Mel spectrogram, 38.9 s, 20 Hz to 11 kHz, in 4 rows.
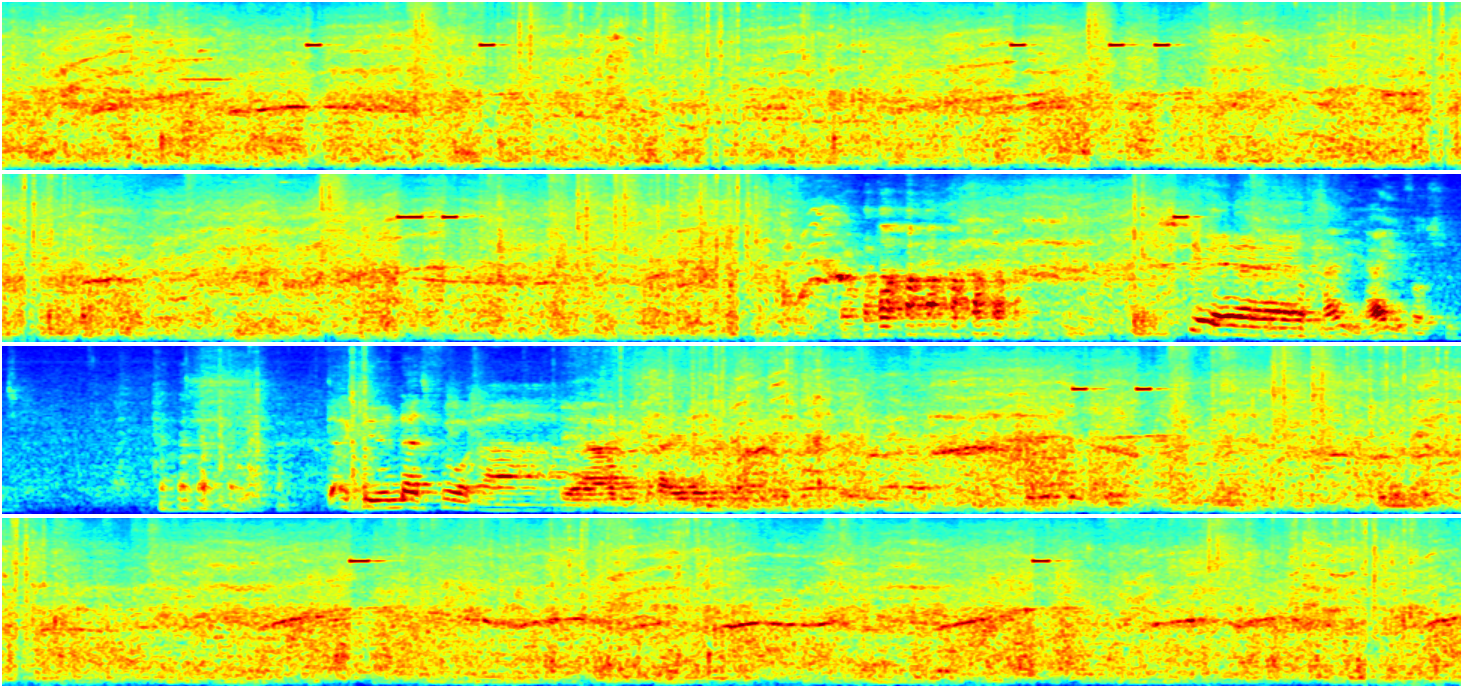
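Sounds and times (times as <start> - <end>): cars rattling in slots: 0.0 - 15.0, 23.2 - 38.9
slot car motors whining: 0.0 - 18.8, 23.1 - 38.9
short high electronic beeps: 2.0 - 2.3, 6.7 - 7.9, 12.4 - 12.9, 26.6 - 27.2, 31.5 - 31.8
short high beeps: 6.7 - 7.9.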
